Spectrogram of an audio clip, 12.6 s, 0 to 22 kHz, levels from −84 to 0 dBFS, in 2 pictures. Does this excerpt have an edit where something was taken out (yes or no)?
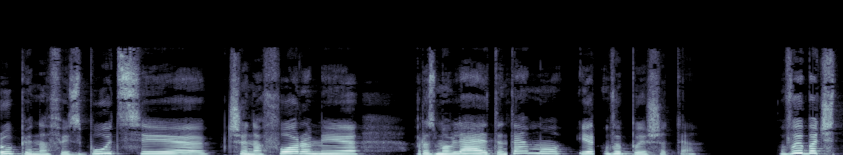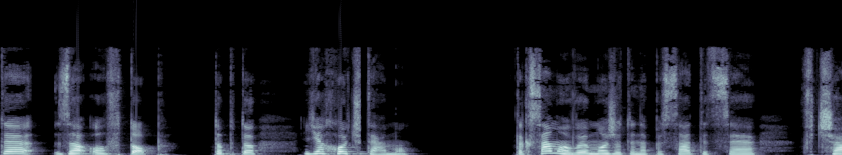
yes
